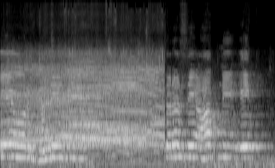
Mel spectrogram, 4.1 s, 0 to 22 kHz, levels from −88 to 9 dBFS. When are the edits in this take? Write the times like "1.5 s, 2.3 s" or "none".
2.4 s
